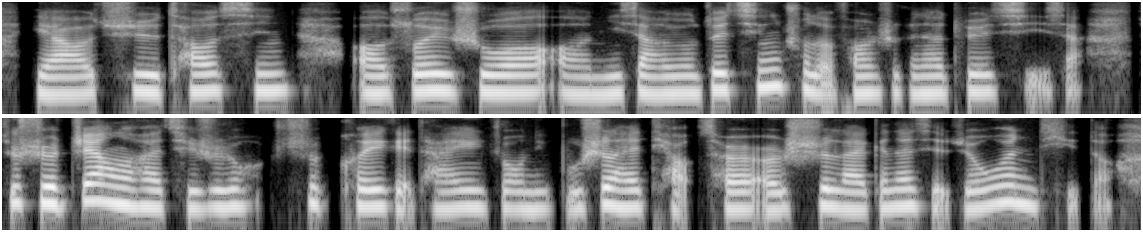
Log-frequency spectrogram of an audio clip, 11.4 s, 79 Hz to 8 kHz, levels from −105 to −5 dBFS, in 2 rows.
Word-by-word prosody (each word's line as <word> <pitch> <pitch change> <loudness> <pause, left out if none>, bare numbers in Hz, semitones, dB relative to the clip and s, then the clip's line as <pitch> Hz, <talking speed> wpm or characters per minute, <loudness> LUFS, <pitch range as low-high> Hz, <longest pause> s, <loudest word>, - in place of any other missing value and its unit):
也 190 - 0
要 180 0 +3
去 200 0 0
操 200 +2 0
心， 210 0 -3 0.3
呃， 190 0 +1
所 205 +2 +2
以 210 0 +5
说， 195 -1 +2
呃， 185 -2 -2
你 180 +1 -1
想 190 -1 0
用 190 0 0
最 215 +3 +4
清 240 +4 0
楚 220 -4 -2
的 - - -1
方 190 0 -2
式 195 -1 -8
跟 185 0 -6
她 190 0 0
对 200 +1 -2
齐 195 - -7
一 - - -12
下。 - - -10 0.3
就 - - -2
是 235 0 +5
这 230 +5 +3
样 255 -2 +7
的 225 - +5
话， 205 -1 +2
其 195 0 -4
实 200 +1 -1
是 - - +2 0.2
是 235 - -6
可 215 -1 -1
以 210 - +5
给 200 - -3
她 190 0 -6
一 205 0 0
种 195 -1 -4
你 190 - -3
不 190 0 -7
是 225 +3 +3
来 205 -2 +3
挑 - - -6
刺 190 - -2
儿， 190 0 +3
而 180 -1 0
是 215 +2 0
来 190 -2 +2
跟 200 +2 -4
她 210 +1 +2
解 205 -1 -6
决 195 - -4
问 230 +2 +2
题 - - -14
的。 - - -12
200 Hz, 305 characters per minute, -21 LUFS, 190-210 Hz, 0.3 s, 样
